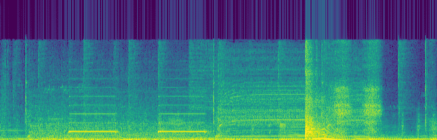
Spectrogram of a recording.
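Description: Two long electronic warning beeps, like a reversing alarm, from a cartoon bulldozer with a crane arm, each about half a second, over background music.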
